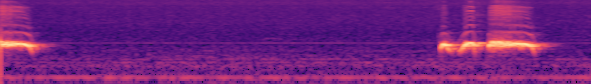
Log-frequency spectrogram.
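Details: Female island collared dove giving a sharp cooing call without the 'kuk' note, said to excite the male; a short mellow coo opens, then after a long silence a longer wavering coo follows, with a faint steady low hum.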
